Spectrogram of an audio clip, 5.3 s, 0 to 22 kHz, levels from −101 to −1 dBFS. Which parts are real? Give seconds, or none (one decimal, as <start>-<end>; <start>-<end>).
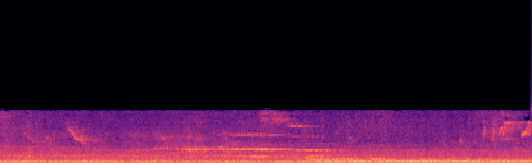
0.0-1.2; 2.1-5.3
